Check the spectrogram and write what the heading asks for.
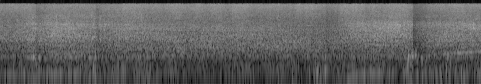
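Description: Steady wind rushing over the microphone, with a faint low hum that comes and goes.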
